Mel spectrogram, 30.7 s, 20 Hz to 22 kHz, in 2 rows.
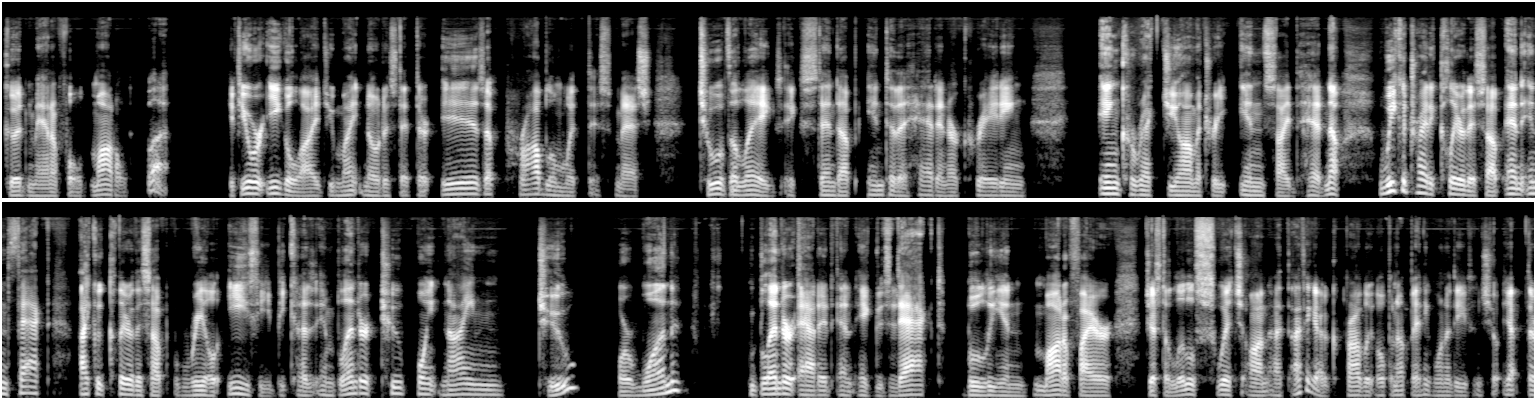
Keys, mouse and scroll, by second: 0.7-1.1 scroll down 2, 1.4-1.8 shift+middle drag, 2.8-3.8 middle drag, 4.2-4.7 scroll up 3, 4.9-5.4 shift+middle drag, 5.7-6.4 scroll up 2, 6.4-7.1 middle drag, 12.8-13.5 scroll down 4, 13.8-14.5 middle drag, 29.0 click.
